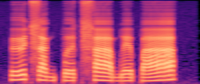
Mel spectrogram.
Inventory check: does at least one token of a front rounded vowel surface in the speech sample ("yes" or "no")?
yes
